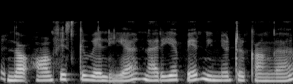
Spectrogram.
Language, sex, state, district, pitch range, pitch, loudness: Tamil, female, Tamil Nadu, Nilgiris, 185-210 Hz, 190 Hz, -18 LUFS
